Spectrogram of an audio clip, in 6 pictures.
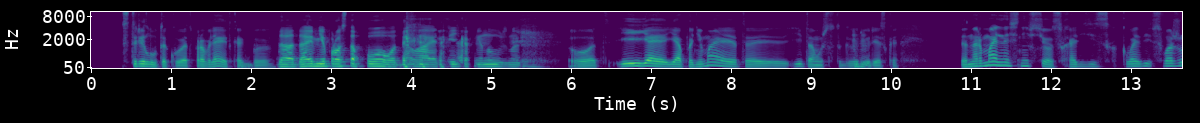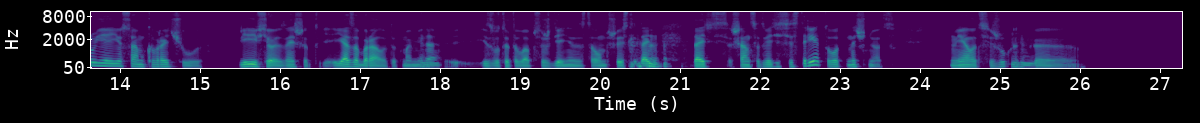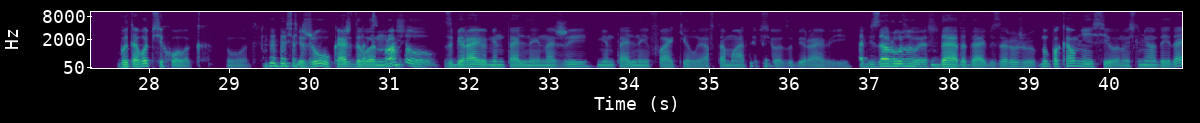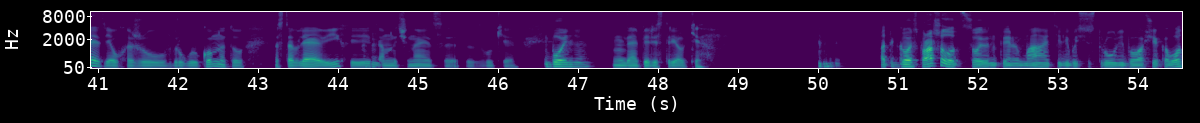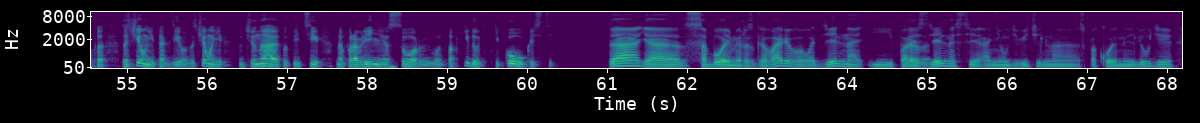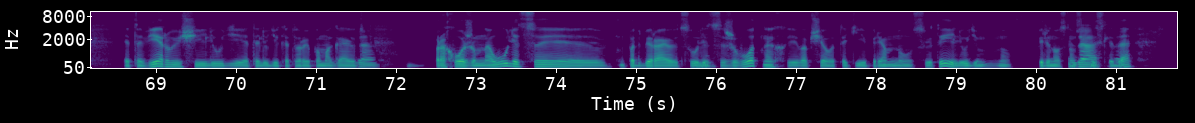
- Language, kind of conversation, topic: Russian, podcast, Как обычно проходят разговоры за большим семейным столом у вас?
- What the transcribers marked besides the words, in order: laugh; laugh; laugh; chuckle; chuckle; tapping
